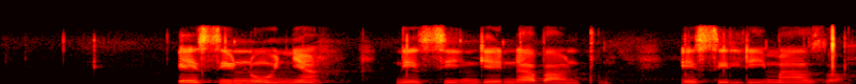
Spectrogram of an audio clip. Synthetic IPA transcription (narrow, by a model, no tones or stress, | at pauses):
esinɔɲanesiŋʱɛnaɓantʼuesilimaːza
